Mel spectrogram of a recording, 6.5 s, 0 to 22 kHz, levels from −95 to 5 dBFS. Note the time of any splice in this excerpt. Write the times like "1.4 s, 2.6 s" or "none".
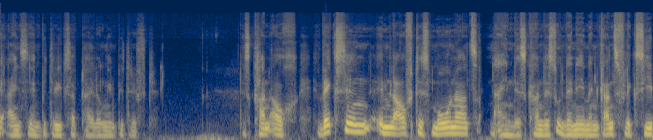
2.4 s, 4.8 s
